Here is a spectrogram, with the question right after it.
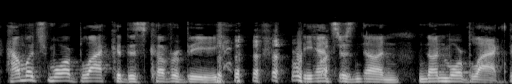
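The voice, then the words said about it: Imitates a film character's voice. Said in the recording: “my impression.”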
